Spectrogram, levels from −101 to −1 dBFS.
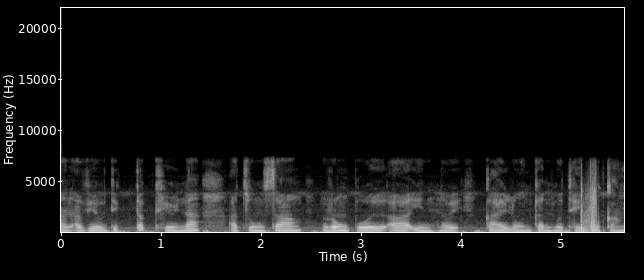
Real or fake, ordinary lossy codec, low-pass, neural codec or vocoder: real; none; 7.2 kHz; none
